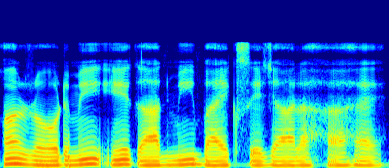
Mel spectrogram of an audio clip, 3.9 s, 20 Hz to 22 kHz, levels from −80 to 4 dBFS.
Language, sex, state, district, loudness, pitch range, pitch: Hindi, male, Jharkhand, Ranchi, -18 LUFS, 95-110 Hz, 100 Hz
